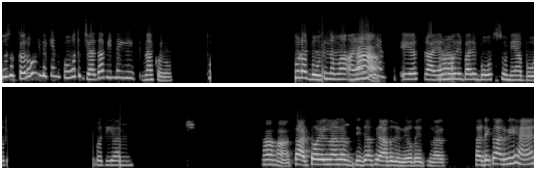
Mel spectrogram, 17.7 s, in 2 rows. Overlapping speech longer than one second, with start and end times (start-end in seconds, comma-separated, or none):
none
